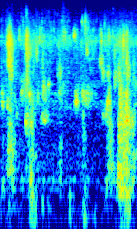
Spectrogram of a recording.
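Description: Water sloshing and splashing in a terrarium's water basin in a run of small irregular splashes and knocks, with one louder splash near the end.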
